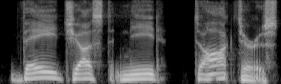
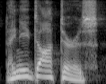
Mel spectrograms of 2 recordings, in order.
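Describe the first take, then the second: First: Slow, weighty stress on They; They just need doctors, each word spaced out with They leaned on hardest; emphatic. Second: They need doctors, quicker with stress on need; a faster echo landing on need; quick restatement hitting need; lighter repeat. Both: Real, not acted.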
